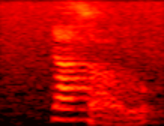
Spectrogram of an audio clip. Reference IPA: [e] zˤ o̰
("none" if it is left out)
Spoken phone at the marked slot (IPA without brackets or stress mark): i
